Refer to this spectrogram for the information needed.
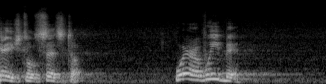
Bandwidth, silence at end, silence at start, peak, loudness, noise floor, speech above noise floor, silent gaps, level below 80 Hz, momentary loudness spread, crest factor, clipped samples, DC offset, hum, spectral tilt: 16.5 kHz; 0.25 s; 0 s; -10 dBFS; -23 LUFS; -48 dBFS; 27 dB; none; -62 dBFS; 20 LU; 16 dB; under 0.1%; under 0.1%; none; -5 dB/octave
